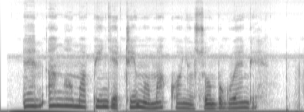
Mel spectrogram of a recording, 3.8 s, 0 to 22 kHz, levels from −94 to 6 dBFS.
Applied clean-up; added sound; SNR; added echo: none; none; none; none.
